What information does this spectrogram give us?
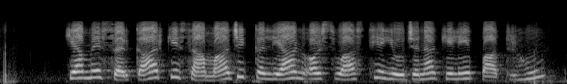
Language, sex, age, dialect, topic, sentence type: Hindi, female, 18-24, Marwari Dhudhari, banking, question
